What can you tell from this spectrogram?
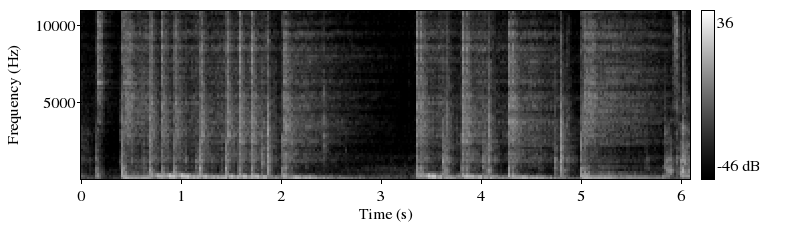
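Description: Roland Octapad SPD-30 electronic percussion pad played with drumsticks on a drum-kit preset: two fast tom fills, each falling from high to low toms, with kick and snare hits. A cymbal rings out after the first fill.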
